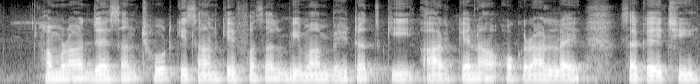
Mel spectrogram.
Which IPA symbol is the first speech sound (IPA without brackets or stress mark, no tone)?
h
